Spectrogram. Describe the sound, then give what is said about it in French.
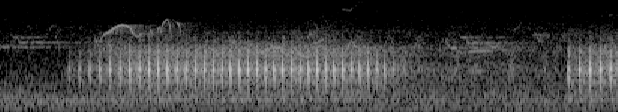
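A black woodpecker at work hammers out a fast, even drum roll of rapid knocks lasting about two seconds, then a second burst begins. Quiet forest, with a brief faint bird call. “Ce que vous entendez ici, c'est un pic noir en plein travail.”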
